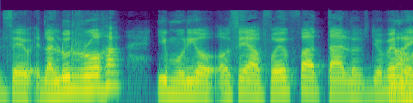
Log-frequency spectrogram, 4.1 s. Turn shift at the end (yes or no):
no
